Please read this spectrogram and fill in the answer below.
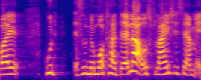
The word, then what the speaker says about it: Mortadella: Mortadella, so wird es übrigens richtig ausgesprochen, Mortadella, das ist mit einem R und okay.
